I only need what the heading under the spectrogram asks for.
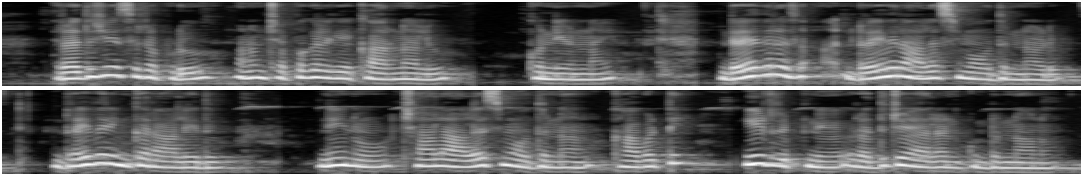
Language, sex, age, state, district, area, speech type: Telugu, female, 30-45, Andhra Pradesh, Krishna, urban, spontaneous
